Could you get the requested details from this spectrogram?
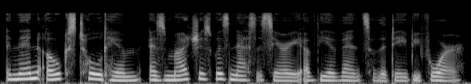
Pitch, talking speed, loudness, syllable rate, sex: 200 Hz, 215 wpm, -19 LUFS, 5.4 syllables/s, female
